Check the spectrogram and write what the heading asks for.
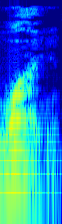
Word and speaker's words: One: Lesson 就是课，这个一呢在英文里头念成 One。我们再说一遍好吗？ – Lesson One。 – 当然这个 One 就是 O-N-E，可是我们要念成 One。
